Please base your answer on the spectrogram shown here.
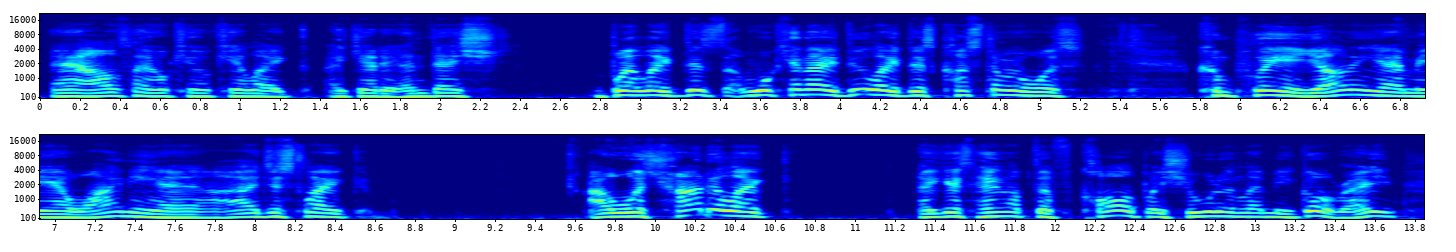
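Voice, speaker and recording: Speaking at normal speed in a high, slightly mellow voice, a vlogger rambles through a story about a former job, full of fillers, restarts and "right?", on a dry recording.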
